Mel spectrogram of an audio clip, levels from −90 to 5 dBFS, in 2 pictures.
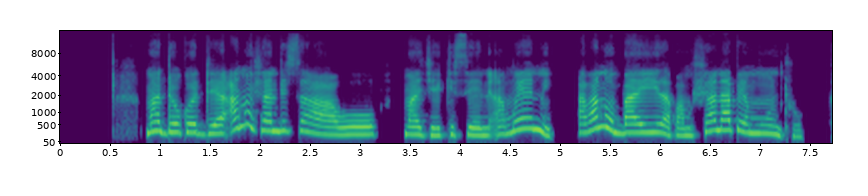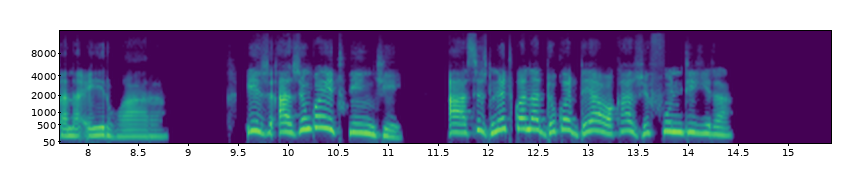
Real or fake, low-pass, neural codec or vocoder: fake; 14.4 kHz; autoencoder, 48 kHz, 128 numbers a frame, DAC-VAE, trained on Japanese speech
